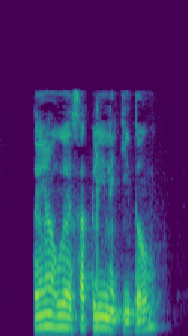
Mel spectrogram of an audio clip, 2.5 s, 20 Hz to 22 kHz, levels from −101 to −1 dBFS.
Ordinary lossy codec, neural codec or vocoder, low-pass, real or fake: MP3, 64 kbps; codec, 16 kHz in and 24 kHz out, 2.2 kbps, FireRedTTS-2 codec; 7.2 kHz; fake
